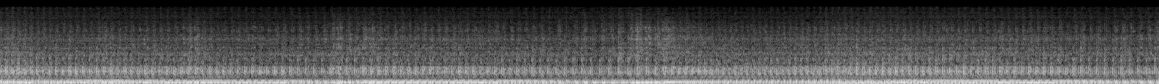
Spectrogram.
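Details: Carbureted car with a Y-pipe-only exhaust: a heavy, loping idle held at raised speed. The throttle-side idle mixture screw works but the choke-side one does nothing, and it quits quickly unless the idle is up; faulty carburetor, Holley planned.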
